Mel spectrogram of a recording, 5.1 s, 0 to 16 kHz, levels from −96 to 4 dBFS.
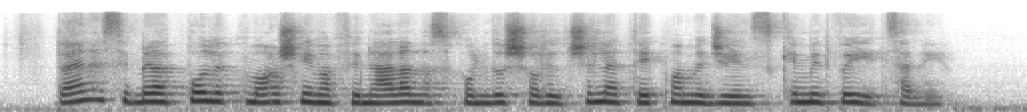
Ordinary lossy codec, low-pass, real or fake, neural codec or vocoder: none; 10.8 kHz; fake; codec, 16 kHz in and 24 kHz out, 0.6 kbps, FocalCodec, streaming, 2048 codes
